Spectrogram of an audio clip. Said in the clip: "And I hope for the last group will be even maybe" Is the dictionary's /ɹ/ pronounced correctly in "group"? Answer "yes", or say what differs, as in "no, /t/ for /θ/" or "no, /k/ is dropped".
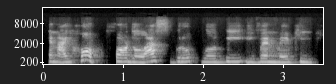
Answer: yes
